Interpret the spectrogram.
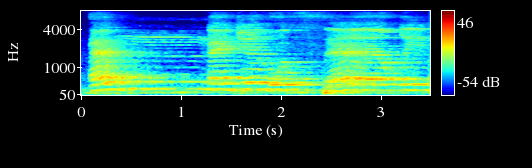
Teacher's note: kalimat an-najm, nun musyaddadah, nun bertasydid, ditahan atau dibaca ghunnah 2 harakat. Terus najm qalqalah sughra.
